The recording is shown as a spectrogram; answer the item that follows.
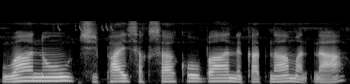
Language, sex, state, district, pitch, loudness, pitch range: Garo, male, Meghalaya, West Garo Hills, 140 Hz, -19 LUFS, 125-150 Hz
